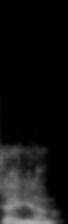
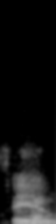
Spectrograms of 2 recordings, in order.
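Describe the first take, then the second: First: It is said in a soft, coaxing, pampering tone. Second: It is called out to get someone's attention. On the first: The speaker is being affectionately clingy. "Ah ini manja" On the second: The speaker is summoning someone to come over. "Oh panggil orang eh"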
